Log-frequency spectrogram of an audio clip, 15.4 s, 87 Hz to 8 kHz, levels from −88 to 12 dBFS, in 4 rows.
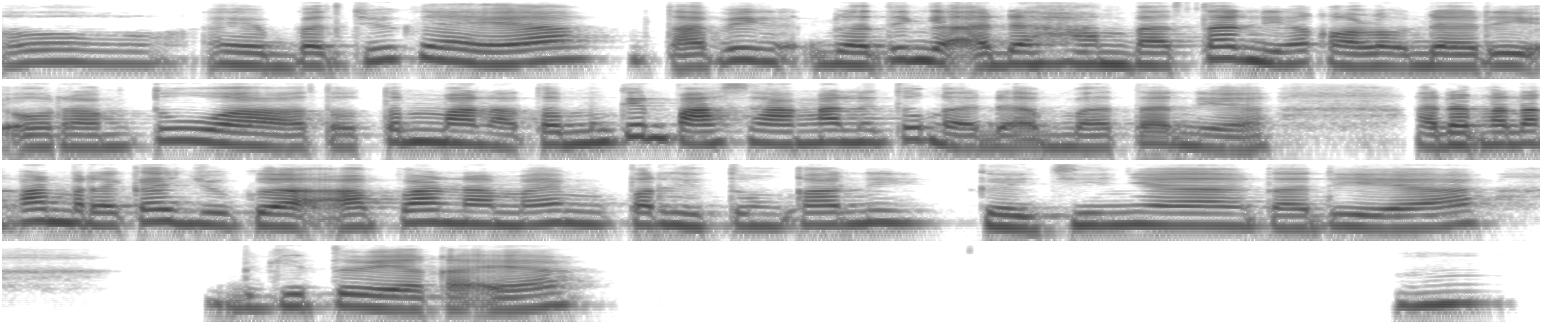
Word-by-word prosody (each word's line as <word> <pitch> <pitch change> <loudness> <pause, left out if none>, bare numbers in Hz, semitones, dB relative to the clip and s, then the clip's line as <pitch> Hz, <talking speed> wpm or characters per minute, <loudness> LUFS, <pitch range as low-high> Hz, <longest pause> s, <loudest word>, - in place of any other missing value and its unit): Oh, 225 0 -9
hebat 200 -1 -1
juga 280 +2 -1 0.2
ya. 225 - +4 0.3
Tapi 185 +9 -1 0.2
berarti 210 +5 +1
enggak - - +3
ada 220 - +2
hambatan 210 +7 +2
ya 220 - 0
kalau 195 -1 +2
dari 190 +1 0
orang 190 0 -3
tua 260 -5 +3 0.2
atau - - -5
teman, 255 -2 +3
atau 225 +4 -1
mungkin 320 +7 +1
pasangan 235 +1 +5
itu 250 +3 -4
enggak 185 - 0
ada - - -1
hambatan 185 +2 -3
ya. - - -2 0.4
Kadang-kadang 225 +2 +3
kan 275 - +5
mereka 240 +2 0
juga 225 -1 +1 0.2
apa 210 +6 +2
namanya, 240 +1 0
memperhitungkan 230 0 -2
nih 260 -1 -3 0.2
gajinya 225 +4 -2 0.2
tadi 195 +2 -4
ya. 195 - 0 0.9
Begitu 225 +2 -5
ya 195 - +3
Kak - - -2
ya? 235 +5 -5 2.0
Mmm. 250 +3 -3
225 Hz, 155 wpm, -24 LUFS, 205-240 Hz, 2.0 s, pasangan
